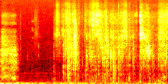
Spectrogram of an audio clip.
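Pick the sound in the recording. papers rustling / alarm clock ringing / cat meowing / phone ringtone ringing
papers rustling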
